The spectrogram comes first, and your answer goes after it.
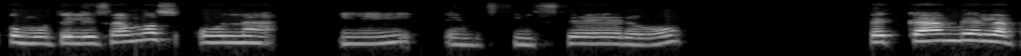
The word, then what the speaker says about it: Cicero: La C sonaba siempre como K. Si tenemos la palabra Cicero, debe de pronunciarse quiquero, que significa Cicerón.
